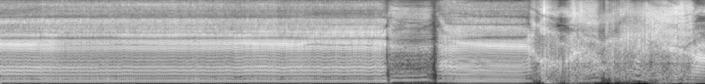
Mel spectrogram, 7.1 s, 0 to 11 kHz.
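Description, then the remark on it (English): A voice imitates a noise from a building's heat or plumbing that recurs every 3 to 6 minutes: a long, loud, droning groan, a short break, a second wavering groan, then a rough, scraping crunch to finish. “Anyway, and there's just something wrong, really wrong, with, I assume, either the heat or the plumbing.”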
